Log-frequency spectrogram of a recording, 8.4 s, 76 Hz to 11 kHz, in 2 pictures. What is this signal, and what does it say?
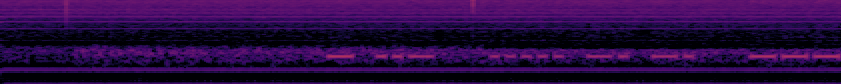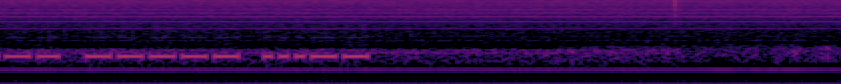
Morse code, heard as a keyed tone, about 30 wpm, 390 Hz. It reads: TU 5NN 003
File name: CW / kt5j wpx cw-op-k5pi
